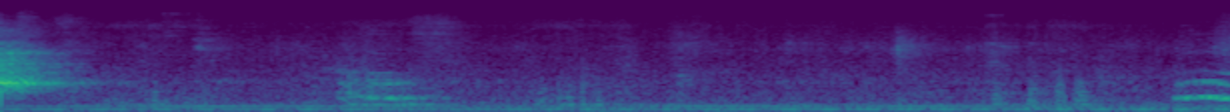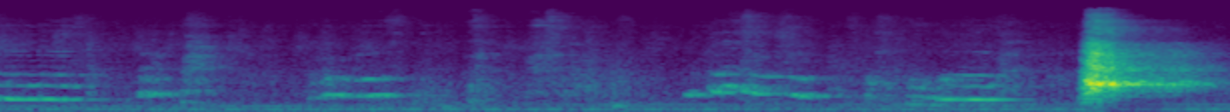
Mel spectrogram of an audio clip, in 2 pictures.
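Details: Cavalier King Charles Spaniel puppies from Robin's litter on an indoor kitchen cam: scattered soft, thin whines that slide downward, then one sharp loud yelp-bark near the end, over a steady low electrical hum.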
